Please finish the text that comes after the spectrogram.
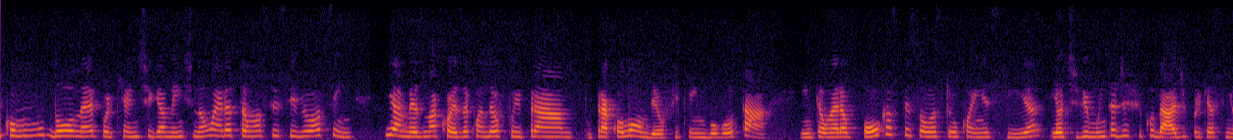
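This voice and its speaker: A woman speaks as a psychologist guest in a relaxed interview. Her voice is high. She recounts her experiences in an easy, filler-laden way. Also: lo-fi sound. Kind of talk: casual conversational interview.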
